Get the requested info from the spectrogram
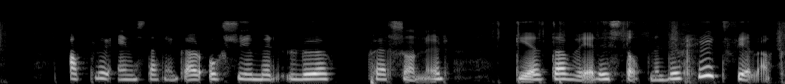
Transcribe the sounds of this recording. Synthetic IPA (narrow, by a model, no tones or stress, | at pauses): aplʏʔejnst̪akniŋkaɾɔɣsʏːmɪllœːk̚ | pʰɛɾ̥sonʏ̰ɾ | cɛːt̪avɛ̰ːɾist̪ɔpnɪnd̪ɪɾl̥ʉːt̪fjɛla̰k̪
